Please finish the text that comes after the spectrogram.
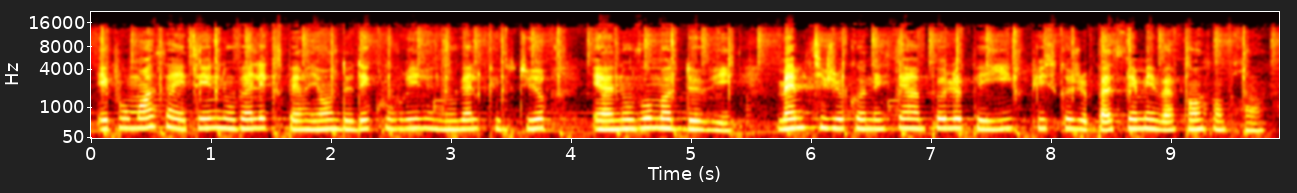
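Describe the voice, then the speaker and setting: A woman from Egypt, a student guest, reading a prepared personal account carefully and in a measured way. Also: a little high, little pitch movement, mellow, soft background music.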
